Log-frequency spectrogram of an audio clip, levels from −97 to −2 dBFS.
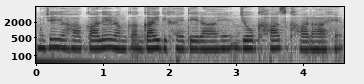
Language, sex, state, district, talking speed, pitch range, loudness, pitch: Hindi, female, Arunachal Pradesh, Papum Pare, 195 wpm, 185-200 Hz, -19 LUFS, 195 Hz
